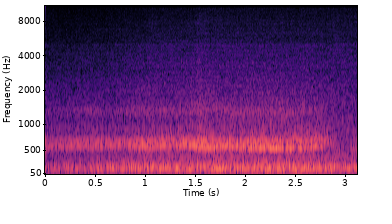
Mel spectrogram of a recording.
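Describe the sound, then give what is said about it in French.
A taxi car engine hums steadily while driving, a continuous loud drone with a sustained tonal whine over it and no talking. “Et puis ce taxi qui roule pas assez vite.”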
